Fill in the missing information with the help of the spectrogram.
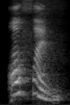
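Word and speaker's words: often: यहां पे ये देखिए ऑफन में टी यहां पर साइलेंट है। ऑफन कहते हैं अक्सर। ठीक है? यहां पर ओ एफ टी इ एन T right तो होगा लेकिन यहां पे इसकी साउंड या प्रोनाउंस ये नहीं होगा।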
